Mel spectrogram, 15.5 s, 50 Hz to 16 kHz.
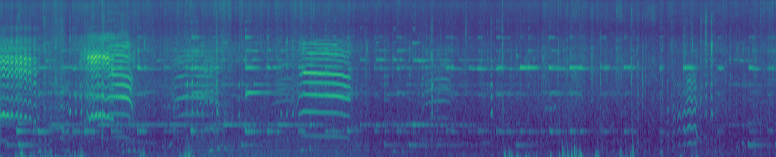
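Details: Goats on 14 April 2023: several wavering, quavering bleats with curving overtones over the first seven seconds, then mostly ringing bell tones, low thumps and shuffling noises.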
